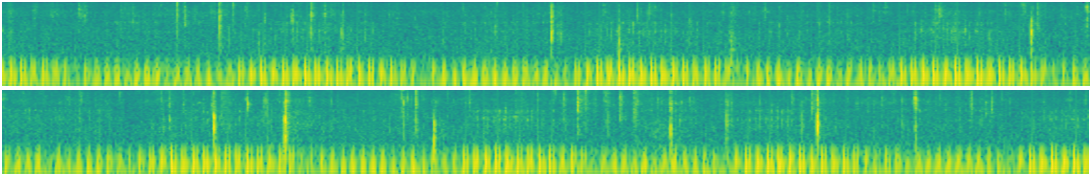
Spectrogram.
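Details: Contented domestic cat purring near an open fire: a low, buzzing rumble pulsing in even breath-paced waves about every second, punctuated by bright wood crackles.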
